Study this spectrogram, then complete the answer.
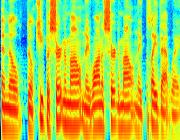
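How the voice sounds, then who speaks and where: An American accent comes through as a man talks at a fairly quick pace. He has an unremarkable speaking voice with ordinary pitch variation. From upstate New York. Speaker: former sales manager and poker player. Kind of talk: casual chat.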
